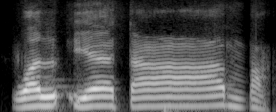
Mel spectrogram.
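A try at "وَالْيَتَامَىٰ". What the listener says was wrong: মিমটাও খাড়া যাবার, তাটা যেমন খাড়া যাবার টান দিচ্ছেন, মিমটাও এরকম টান দিয়ে পড়তে হবে। খাড়া যাবার একই, দুটো তো দেখতে একই, তাহলে একই টান হবে।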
